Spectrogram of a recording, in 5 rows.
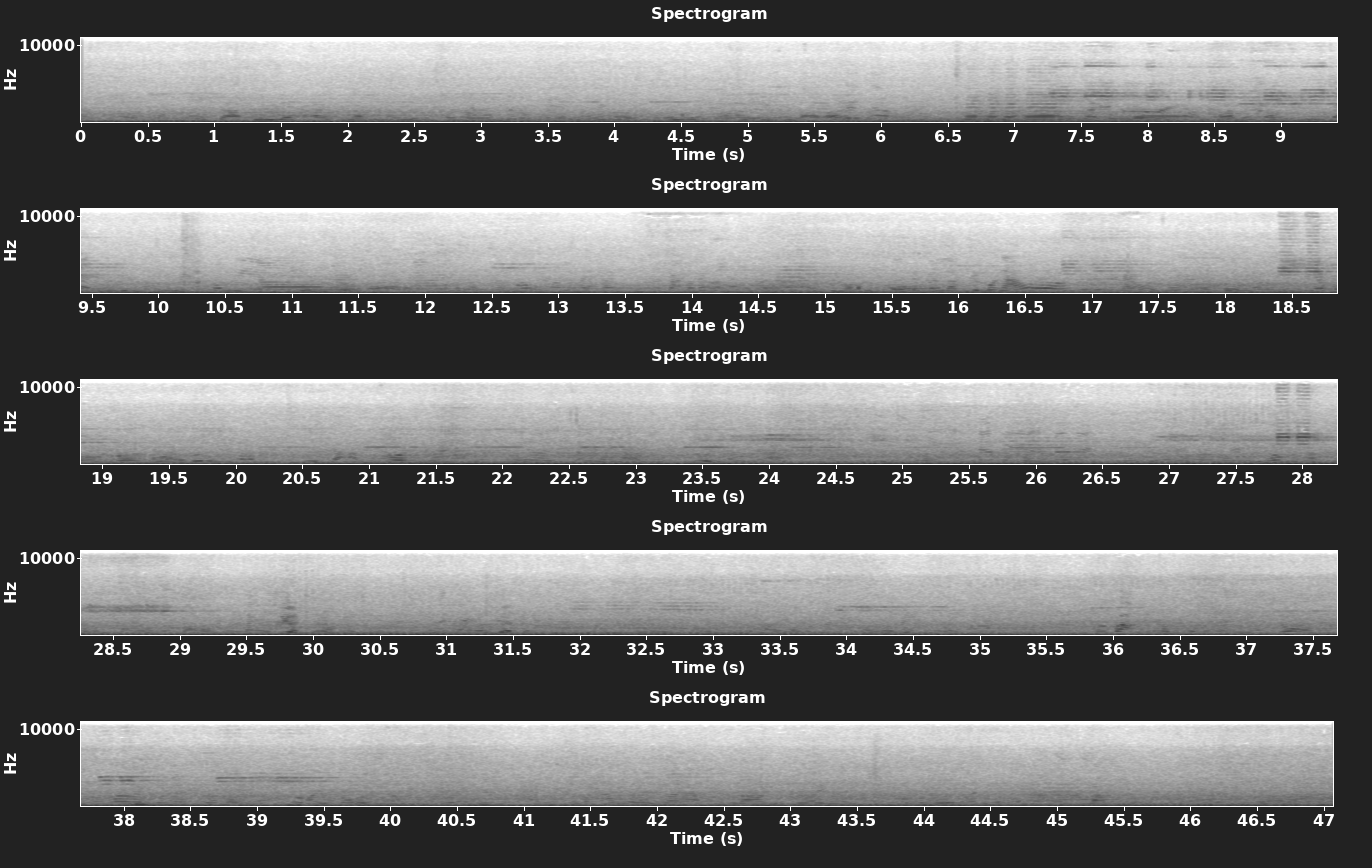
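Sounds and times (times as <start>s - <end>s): people talking: 0.0s - 47.0s
traffic engine rumble: 0.0s - 47.0s.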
